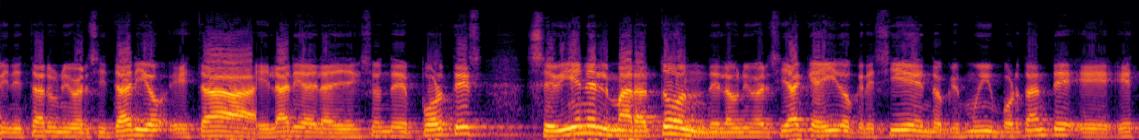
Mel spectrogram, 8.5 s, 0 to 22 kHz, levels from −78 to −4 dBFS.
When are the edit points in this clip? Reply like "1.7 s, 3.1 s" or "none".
1.9 s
